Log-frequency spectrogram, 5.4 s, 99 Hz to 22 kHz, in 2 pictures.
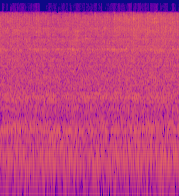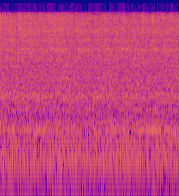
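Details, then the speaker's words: Volvo 240 idling at first start after months off the road for water pump, timing belt, thermostat, B cam, adjusted shims, Redblockpowered ECU/EZK and new mounts and hoses: quiet, steady, even pulses, nothing leaking; owner hears an exhaust leak somewhere; normal idle. "I don't understand how this is just working. There's nothing leaking. Nice even pulses."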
